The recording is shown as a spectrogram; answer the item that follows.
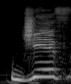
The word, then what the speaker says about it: GIF: Do y'all say it with a J or do y'all say it with a G? Is it a soft G or is it a hard G?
